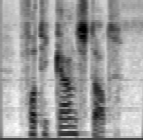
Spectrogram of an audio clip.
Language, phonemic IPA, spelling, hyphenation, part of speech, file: Dutch, /vaː.tiˈkaːnˌstɑt/, Vaticaanstad, Va‧ti‧caan‧stad, proper noun, Nl-Vaticaanstad.ogg
- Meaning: Vatican City (a city-state in Southern Europe, an enclave within the city of Rome, Italy)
